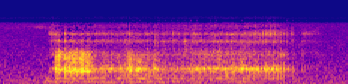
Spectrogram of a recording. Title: harlem snoring LOL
